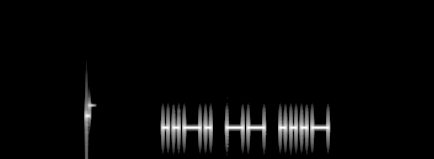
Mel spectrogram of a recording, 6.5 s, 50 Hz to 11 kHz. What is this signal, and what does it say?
Morse code, heard as a keyed tone, about 15 wpm, 700 Hz. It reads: FMV
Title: USA Call Sign Postfixes - 3 Letters 15wpm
